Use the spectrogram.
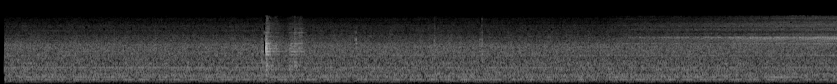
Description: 500gig Maxtor Hard Drive... Head crash, both sides, all platters.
